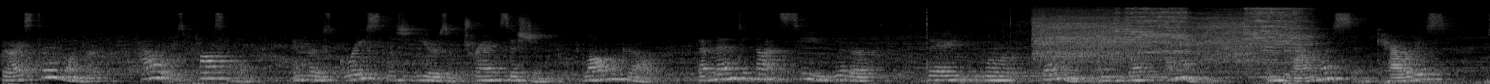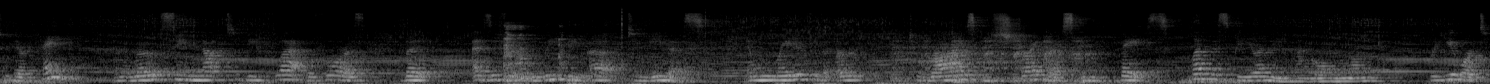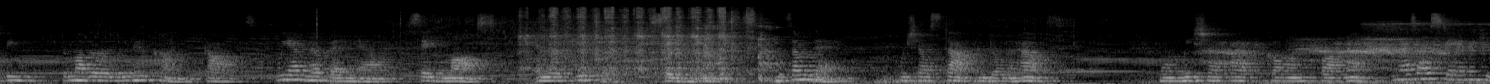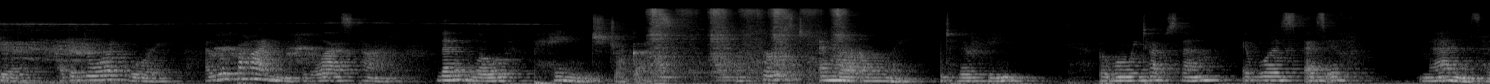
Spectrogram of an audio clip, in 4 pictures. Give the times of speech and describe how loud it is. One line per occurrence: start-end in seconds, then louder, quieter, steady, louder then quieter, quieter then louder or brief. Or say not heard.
0.0-59.5 steady.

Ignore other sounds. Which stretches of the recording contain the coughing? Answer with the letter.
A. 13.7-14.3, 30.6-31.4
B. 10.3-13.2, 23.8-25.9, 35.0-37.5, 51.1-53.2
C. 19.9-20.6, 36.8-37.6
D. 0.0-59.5
C.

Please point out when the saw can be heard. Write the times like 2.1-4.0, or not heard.
10.3-13.2, 23.8-25.9, 35.0-37.5, 51.1-53.2.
